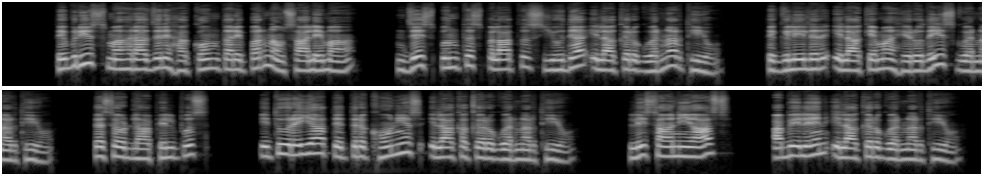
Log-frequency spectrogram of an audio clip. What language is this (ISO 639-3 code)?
bhd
